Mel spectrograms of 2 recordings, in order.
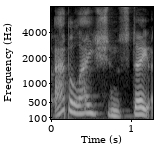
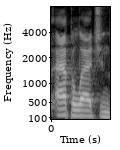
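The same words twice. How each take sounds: First: Appalachian State said app-uh-LAY-shun State, a bit higher; a light mock sportscaster read; newscaster pronunciation. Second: Appalachian said app-uh-LATCH-un, short a with ch; local pronunciation. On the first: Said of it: "they go". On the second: Shown as a demonstration. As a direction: say Appalachian as the school does, LATCH. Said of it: "That school pronounces it Appalachian".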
